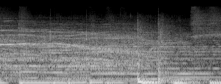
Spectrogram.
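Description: Live band playing: held electric guitar chords ringing over a steady bass.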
